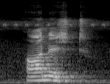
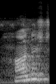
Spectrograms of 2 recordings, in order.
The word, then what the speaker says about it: honest: ऑनेस्ट, हॉनेस्ट इसको नहीं पढ़ेंगे, इसको ऑनेस्ट पढ़ेंगे।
